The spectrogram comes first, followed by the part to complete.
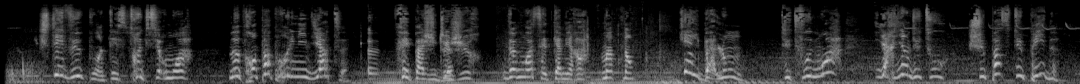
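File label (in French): DOUBLAGE - Dessin animée - frigorifiée, Comédienne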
